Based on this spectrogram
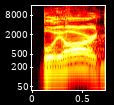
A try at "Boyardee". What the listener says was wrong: You got the stress on the accent on the wrong spot.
